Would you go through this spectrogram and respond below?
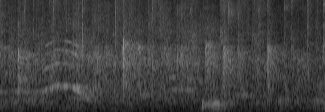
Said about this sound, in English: Fantastic. Let's give our actors a round of applause.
